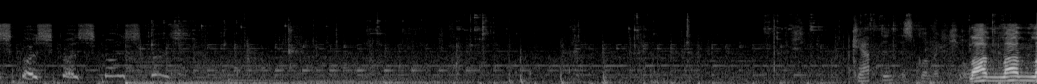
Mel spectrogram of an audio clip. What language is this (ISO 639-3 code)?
tur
